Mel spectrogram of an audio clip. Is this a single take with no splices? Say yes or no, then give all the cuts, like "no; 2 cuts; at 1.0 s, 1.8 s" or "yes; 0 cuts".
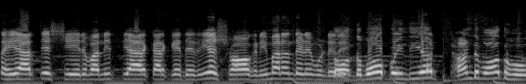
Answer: yes; 0 cuts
